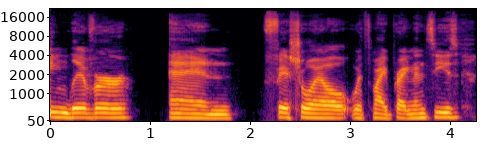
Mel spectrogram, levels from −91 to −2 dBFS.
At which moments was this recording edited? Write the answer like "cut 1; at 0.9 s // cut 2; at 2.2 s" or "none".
none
